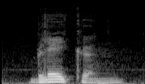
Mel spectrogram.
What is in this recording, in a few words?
"bleken", Dutch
